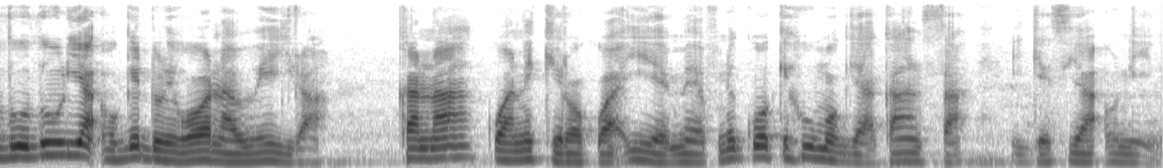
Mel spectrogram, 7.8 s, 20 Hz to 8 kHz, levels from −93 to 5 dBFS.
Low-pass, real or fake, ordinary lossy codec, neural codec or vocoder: 7.2 kHz; fake; none; vocoder, 24 kHz, 100 mel bands, Vocos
